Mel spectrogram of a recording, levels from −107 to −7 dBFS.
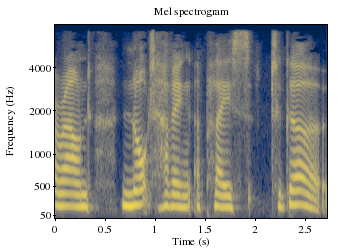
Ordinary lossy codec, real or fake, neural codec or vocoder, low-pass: MP3, 48 kbps; real; none; 7.2 kHz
